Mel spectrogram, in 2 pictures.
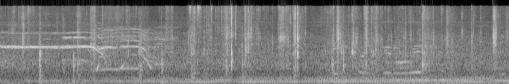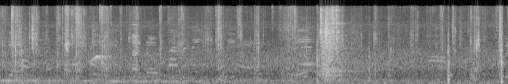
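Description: Sounds of a pickup basketball game on an asphalt court: a ball bouncing and sharp knocks and scuffs from play, with indistinct voices and a low steady hum underneath. One louder sharp sound comes about eight seconds in.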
